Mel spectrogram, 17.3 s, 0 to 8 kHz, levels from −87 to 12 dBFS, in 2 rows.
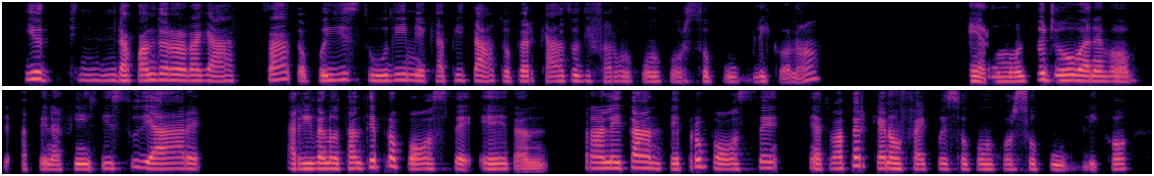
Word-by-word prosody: io 255 +2 +2
fin 205 -2 -10
da 195 -2 +3
quando 200 +3 +1
ero 210 -1 +4
ragazza, 195 +4 -2
dopo 185 - -3
gli 210 +4 -2
studi, 215 -2 -1
mi 200 -2 -1
è - - -2
capitato 190 -1 -4
per 180 +1 -1
caso 180 +3 -3
di 185 0 -7
fare 170 0 -11
un 170 -2 -7
concorso 170 0 -7
pubblico, 165 +2 -8
no? 240 - -6 1.1
Ero 165 -3 +1
molto 175 +7 +2
giovane, 195 -2 +5
avevo 175 0 0
ap 195 - -7 0.2
appena 170 0 -4
finito 185 +1 +3
di 200 - -1
studiare, 195 -2 +1 0.6
arrivano 195 +1 +5
tante 200 +4 +3
proposte 190 -9 +1
e 185 +1 +3
taN 105 - -2 0.3
tra 210 -2 +2
le 210 0 +7
tante 200 -4 +4
proposte 185 -5 0
mi 220 - -1 0.3
han - - +5
detto: 180 +2 -5
"Ma 200 - +2
perché 290 -6 +2
non 195 -1 +6
fai 180 -1 -5
questo 185 -1 -4
concorso 180 0 -3
pubblico?". 180 +2 -5
190 Hz, 165 wpm, -25 LUFS, 180-205 Hz, 1.1 s, le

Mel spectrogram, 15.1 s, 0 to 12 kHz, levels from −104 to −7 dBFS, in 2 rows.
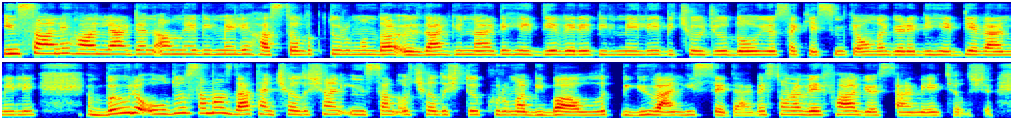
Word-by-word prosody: İnsani 275 +2 +4
hâllerden 255 -2 +3
anlayabilmeli, 245 0 -2
hastalık 225 +1 -2
durumunda, 235 -1 0
özel 220 +2 +3
günlerde 230 0 -2
hediye 230 -1 -1
verebilmeli. 220 0 -2
Bir 225 - -6
çocuğu 220 -1 -3
doğuyorsa 215 0 +2
kesinlikle 210 -1 -5
ona 210 +2 -1
göre 210 -1 0
bir 215 0 -4
hediye 210 +1 0
vermeli. 210 +1 +1 0.4
Böyle 280 - +3
olduğu 260 +5 0
zaman 315 +1 +1
zaten 240 -2 +2
çalışan 230 +2 -2
insan 220 0 -3
o 220 - -2
çalıştığı 220 0 -3
kuruma 205 -4 -1
bir 195 -2 -5
bağlılık, 200 +1 +3
bir 200 - -2
güven 195 -1 +3
hisseder 190 -3 -4
ve 215 - -1
sonra 220 0 -3
vefa 220 +1 +4
göstermeye 180 -2 -3
çalışır. - - -11
220 Hz, 145 wpm, -21 LUFS, 210-235 Hz, 0.4 s, İnsani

